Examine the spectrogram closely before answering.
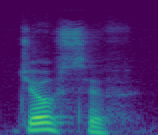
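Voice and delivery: sudden high cry of his name; shout. Acted. Mary shouting to Joseph in alarm, loud cry. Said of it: "shouts Mary".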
